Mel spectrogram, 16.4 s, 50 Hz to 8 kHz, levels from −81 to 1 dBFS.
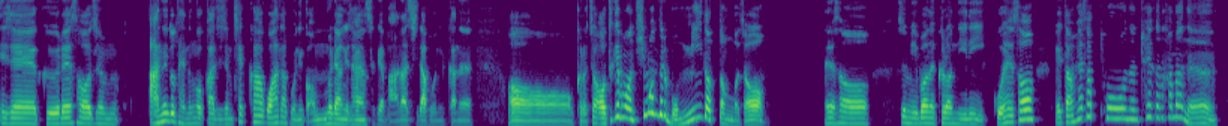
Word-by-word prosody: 이제 125 -1 +2
그래서 130 +1 +3
좀 120 -2 -7 0.4
안 170 - +3
해도 180 0 +3
되는 125 -4 -8
것까지 120 -3 -3
좀 115 -1 -8
체크하고 155 -2 0
하다 140 -1 -2
보니까 110 -3 -8
업무량이 115 +1 0
자연스럽게 105 0 -4
많아지다 105 -1 -2
보니까는 95 0 -9 0.5
어 95 -1 +1
그렇죠. 95 +9 -3
어떻게 125 - +5
보면 245 -6 +3
팀원들을 330 - +3
못 110 -1 -1
믿었던 215 - 0
거죠. 100 +2 +2 0.7
그래서 125 -1 +1 0.4
좀 145 -2 -3
이번에 130 +1 +3
그런 125 -1 0
일이 115 0 -4
있고 125 +5 0
해서 215 +9 +5 0.3
일단 150 +5 0
회사 285 +4 -1 0.2
폰은 235 -2 0
퇴근하면은 250 - -3
125 Hz, 315 characters per minute, -23 LUFS, 110-160 Hz, 0.7 s, 어떻게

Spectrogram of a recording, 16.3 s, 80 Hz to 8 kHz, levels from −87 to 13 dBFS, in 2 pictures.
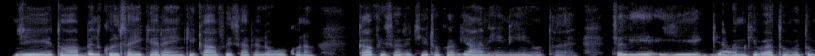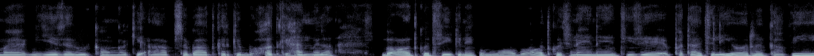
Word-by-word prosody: जी। 150 +1 +3 0.2
ये 160 - +5
तो 170 - +1
आप 160 - +2
बिल्कुल 145 +4 +4
सही 150 -1 +2
कह 145 0 +1
रहें 145 +1 +1
हैं 155 0 -2
कि 155 0 -2
काफ़ी 145 +3 +1
सारे 145 -2 -4
लोगों 140 +1 -1
को 140 - -4
ना, 145 +3 -5 0.5
काफ़ी 145 +1 +1
सारी 145 -1 -3
चीज़ों 145 0 -1
का 155 - 0
ज्ञान 135 -1 +2
ही 135 +2 -5
नहीं 130 -1 -4
होता 125 -1 -13
है। 125 - -23 0.4
चलिए 170 +3 +3 0.2
ये 170 +3 +4 0.2
ज्ञान 145 +3 0
की 150 - +3
बातों 140 +1 0
में 145 - 0
तो 150 - +1
मैं 140 0 +1 0.3
ये 145 0 +6
ज़रूर 140 +2 +1
कहूँगा 140 +2 -5
कि 160 - -1 0.2
आपसे 150 +2 -4
बात 140 +1 0
करके 150 +2 -3
बहुत 135 -1 -2
ज्ञान 135 0 -1
मिला। 140 +6 +1 0.5
बहुत 185 +3 +3
कुछ 205 -3 +4
सीखने 160 +1 +1
को 175 -1 -5
मिला 165 +1 -4
बहुत 150 +6 -2
कुछ 170 -3 -1
नए-नए 165 +2 0
चीज़ें 155 +4 0
पता 145 +8 -1
चली 155 +6 +4
और 180 +2 0 0.2
काफ़ी 140 +9 0
150 Hz, 200 wpm, -24 LUFS, 140-165 Hz, 0.5 s, ये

